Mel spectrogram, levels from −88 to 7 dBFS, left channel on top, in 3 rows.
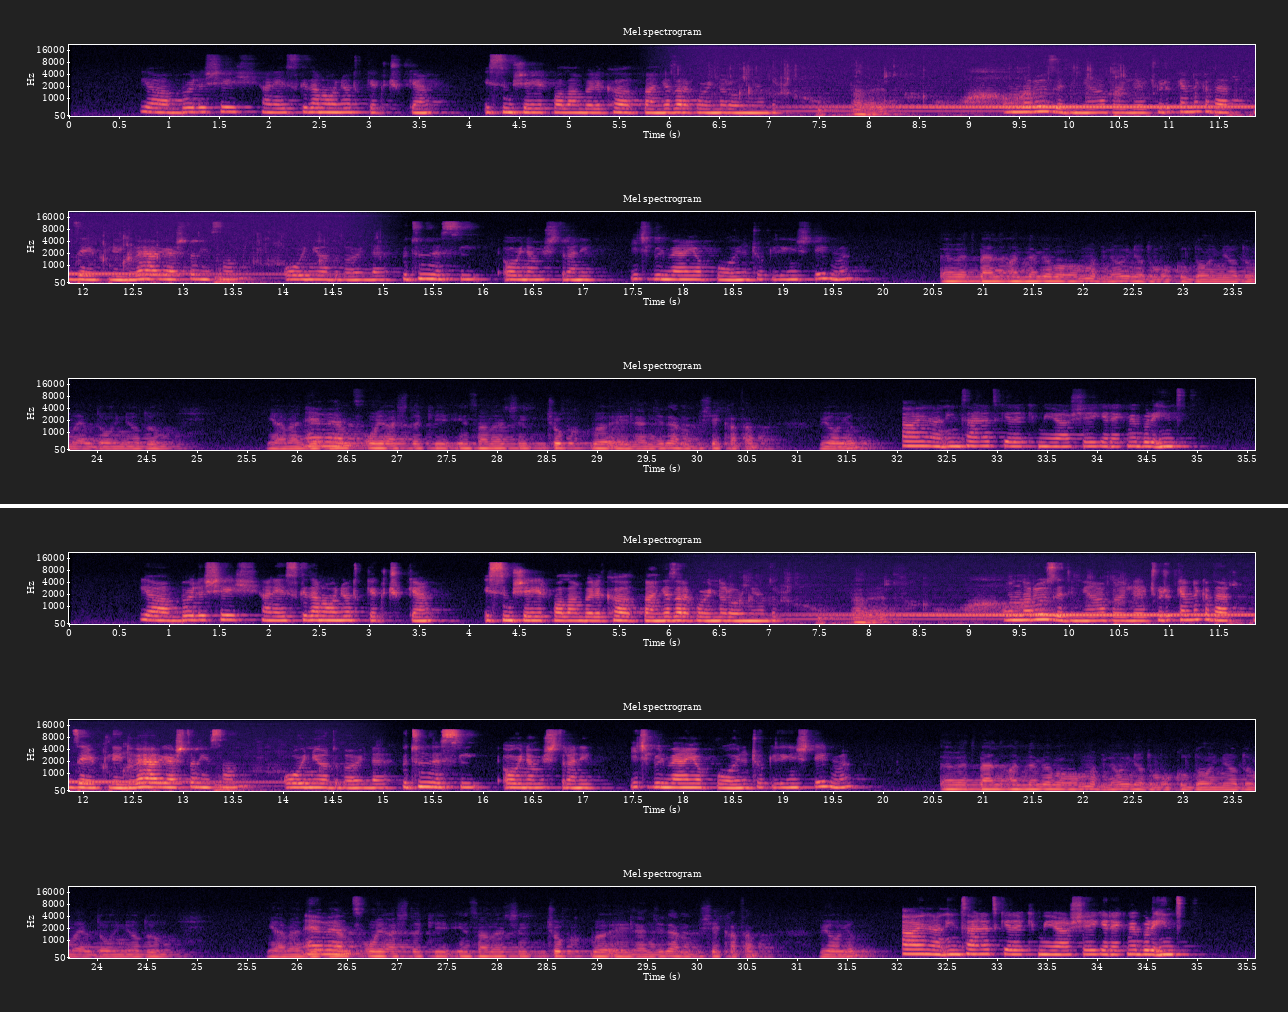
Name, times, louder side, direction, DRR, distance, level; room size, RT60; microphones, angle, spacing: voice 1, 0.7-3.7 4.2-7.1 9.3-13.7 14.0-17.2 17.5-19.7 26.1-26.5 32.0-34.8, right 3 dB, 80° right, 0.8 m, -22 dB
Chewing mastication, 6.0-15.0, equal, 35° left, 2.1 m, -28 dB
voice 2, 7.8-8.4 20.6-24.8 25.7-30.6 31.2-31.6, equal, 10° right, 4.3 m, -27 dB
28.5 x 26.0 x 4.6 m
head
